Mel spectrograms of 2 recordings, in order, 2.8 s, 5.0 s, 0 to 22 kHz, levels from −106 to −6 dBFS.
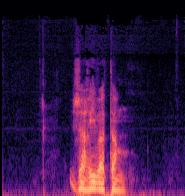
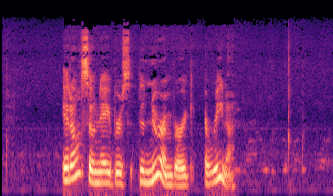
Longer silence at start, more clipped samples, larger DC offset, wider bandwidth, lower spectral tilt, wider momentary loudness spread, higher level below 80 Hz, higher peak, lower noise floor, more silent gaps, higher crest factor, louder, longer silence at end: about the same, 1.05 s vs 0.95 s; neither; neither; second, 7.4 kHz vs 13.5 kHz; first, -8 dB/octave vs -4.5 dB/octave; first, 19 LU vs 7 LU; first, -44 dBFS vs -60 dBFS; second, -8 dBFS vs -2 dBFS; first, -68 dBFS vs -58 dBFS; neither; about the same, 20 dB vs 16 dB; second, -26 LUFS vs -16 LUFS; second, 0.9 s vs 1.5 s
